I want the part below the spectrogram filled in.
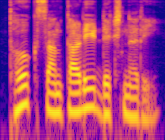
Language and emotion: Santali, neutral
